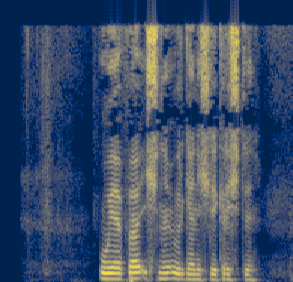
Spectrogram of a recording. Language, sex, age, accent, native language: Uzbek, male, 18-24, Jizzax, Uzbek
